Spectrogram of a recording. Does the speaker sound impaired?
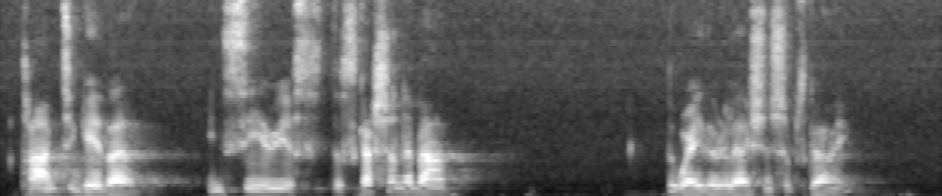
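No.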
